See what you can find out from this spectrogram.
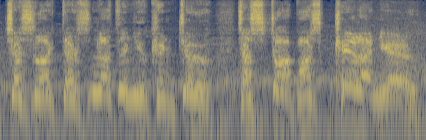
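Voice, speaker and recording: A man's voice: very high voice, a little slow, gravelly, exaggerated voice. A man playing a brutish, boastful orc captain in a video game cutscene, snarling threats over music. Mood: gloating.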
